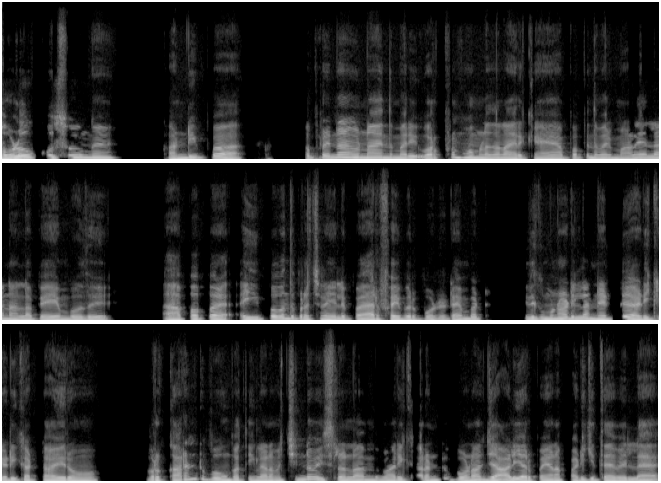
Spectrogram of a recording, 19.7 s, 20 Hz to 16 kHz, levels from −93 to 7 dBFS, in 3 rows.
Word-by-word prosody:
அவ்வளோ 180 +7 +8 0.2
கொசுங்க. 215 0 0 0.8
கண்டிப்பா. 185 +6 +2 0.8
அப்புறம் 205 +2 -3
என்னாகும்ன்னா, 220 -4 +2
இந்த 180 -1 +1
மாதிரி 180 -1 +1
ஒர்க் 175 0 -2
ஃப்ரம் 225 -3 -4
ஹோம்ல 175 -4 +3
தான் 170 - 0
நான் 155 - +2
இருக்கேன். 140 -1 -2
அப்பப்ப 170 +5 -7
இந்த 175 - 0
மாரி 160 -1 0
மழையெல்லா 175 +4 0
நல்லா 150 +2 0
பெய்யும்போது 135 -1 0 0.7
அ - - +1
அப்பப்ப 180 +4 -3 0.5
இப்போ 165 +6 -3
வந்து 210 0 0
பிரச்சனை 160 -3 -2
இல்ல, 140 0 +1
இப்போ 135 - -5
Air 160 - +2
Fiber 150 -2 +2
போட்டுட்டேன் 130 +6 -2
பட் 190 -2 -3 0.4
இதுக்கு 185 -1 0
முன்னாடிலா 195 +1 +2
நெட் 160 +5 0
அடிக்கடி 155 +1 +1
கட்டாயிரும். 140 -1 +2 0.6
அப்புறம் 160 -2 -2
கரண்ட் 230 - -2
போவும் 165 -3 +2
பார்த்தீங்களா, 145 +1 -1
நம்ம 135 -2 -1
சின்ன 180 +5 -2
வயசுலலா 160 -5 0
இந்த 150 -2 -1
மாதிரி 140 +3 0
கரண்ட் 145 +3 -2
போனா 145 +3 +3 0.2
ஜாலியா 150 +5 +4
இருப்போம் 140 -2 -2
ஏன்னா 145 +1 +1
படிக்கத் 150 +4 -3
தேவையில்ல. 130 -2 +2
155 Hz, 155 wpm, -22 LUFS, 140-180 Hz, 0.8 s, அவ்வளோ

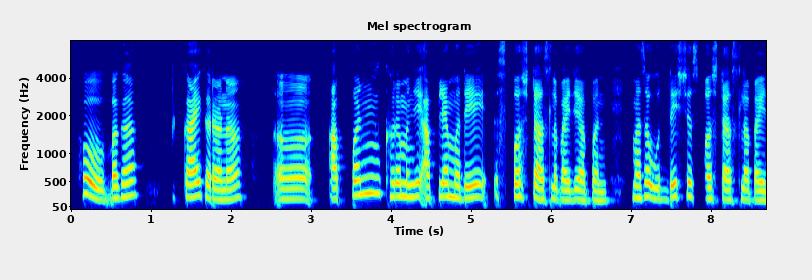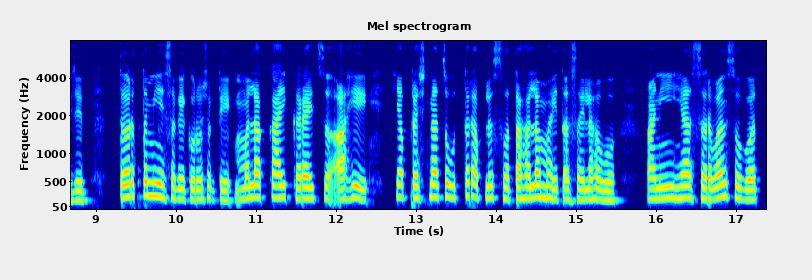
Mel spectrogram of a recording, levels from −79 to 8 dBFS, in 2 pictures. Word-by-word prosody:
हो. 230 -11 +5
बघा, 225 +7 +1 0.6
काय 225 +2 +6
करा 185 -5 +3
ना, 175 +1 +1 0.5
अ, - - -2 0.6
आपण 260 +10 0
खरं 235 0 0
म्हणजे 230 0 +1
आपल्यामध्ये 215 0 +1 0.2
स्पष्ट 230 -1 -1
असलं 190 +1 +2
पाहिजे 175 0 0
आपण. 160 -1 -2 0.3
माझा 210 +2 +1
उद्देश 215 +3 -1
स्पष्ट 195 -3 -3
असला 170 0 -1
पाहिजेत. 165 -1 0 0.5
तर 225 +2 +5
त - - +4
मी 245 -1 +3
हे 225 - +3
सगळे 190 -2 -2
करू 180 0 0
शकते. 170 -4 -5
मला 200 +4 +2
काय 210 0 +3
करायचं 195 0 +1
आहे? 185 +1 +2 0.4
या 225 - +2
प्रश्नाचं 220 +2 0
उत्तर 210 +3 -4
आपलं 205 -1 -1
स्वतःला 200 +1 +2
माहीत 205 -4 -1
असायला 175 +1 -1
हवं. 165 -3 -1 0.4
आणि 190 +2 +1
ह्या 210 +1 +2
सर्वांसोबत 195 -1 +1
200 Hz, 140 wpm, -24 LUFS, 180-220 Hz, 0.6 s, काय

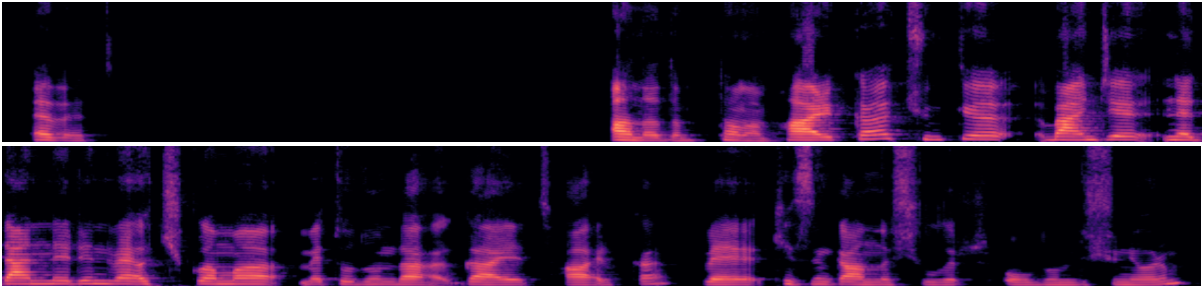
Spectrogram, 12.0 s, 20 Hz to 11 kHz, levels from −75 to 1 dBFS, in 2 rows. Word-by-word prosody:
Evet. 200 -3 -2 2.5
Anladım. 200 -3 +3
Tamam. 185 -5 -3
Harika 225 +9 +5
çünkü 275 -2 -5 0.4
bence 245 0 +4
nedenlerin 235 +1 +2
ve 230 -1 +3
açıklama 220 -1 0
metodun 205 0 -8
da 200 -1 0
gayet 190 -2 -1
harika 195 +6 -3 0.2
ve 195 -1 0
kesinlikle 210 -2 -3
anlaşılır 190 -1 -5
olduğunu 185 -1 -9
düşünüyorum. 190 - -8
210 Hz, 90 wpm, -25 LUFS, 195-230 Hz, 2.5 s, Harika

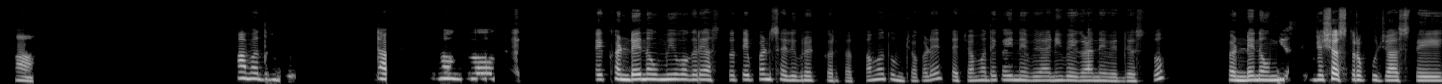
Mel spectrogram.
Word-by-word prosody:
हां. 175 -4 +1 2.1
हां, 285 - +7
मग 265 -1 +3
धुवून 225 - -5 0.8
त्यात 255 -1 +6 0.5
मग 270 -3 +4 0.2
अ, 260 - -2 0.8
ते 225 - +1
खंडेनवमी 235 -1 +5
वगैरे 225 -1 0
असतं 215 0 -4
ते 220 - +1
पण 240 0 +2
सेलिब्रेट 195 -4 -2
करतात 165 -4 -9
का 190 - -5
मग 235 +3 -1
तुमच्याकडे? 185 +3 -5
त्याच्यामध्ये 185 +3 -5
काही 205 0 -2
नैवे 190 -2 -2
आणि 185 0 -2
वेगळा 180 -1 -1
नैवेद्य 165 -2 -4
असतो? 165 - -5 0.7
खंडेनवमी 200 +1 +4
असते - - -19
म्हणजे 215 +1 +1
शस्त्रपूजा 210 -6 +4
असते 180 0 -1
205 Hz, 125 wpm, -24 LUFS, 185-230 Hz, 2.1 s, हां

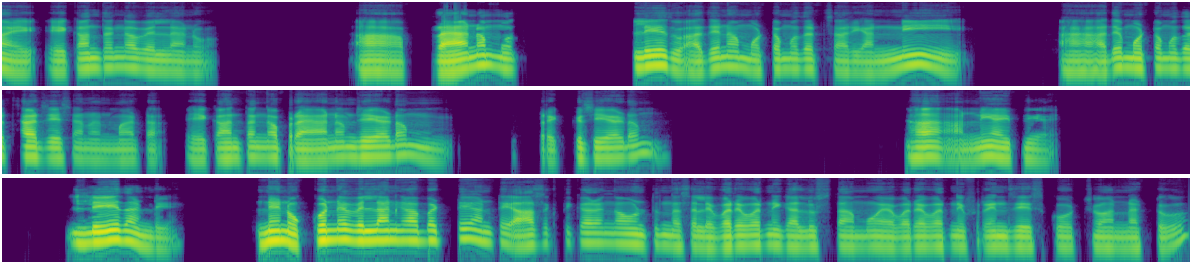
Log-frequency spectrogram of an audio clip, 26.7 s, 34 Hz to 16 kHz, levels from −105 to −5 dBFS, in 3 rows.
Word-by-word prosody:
ఏ - - -2 0.3
-ఏకాంతంగా 135 +4 -2
వెళ్ళాను. 110 -3 -5 1.2
ఆ! 110 - +3 0.5
ప్రాణం 120 +10 +7
మొ 130 - 0 1.0
లేదు 155 -4 +5
అదే 120 +6 -1
నా 145 - 0
మొట్టమొదటిసారి 120 -2 -5
అన్నీ 130 +11 0 1.1
ఆ! - - -4 0.2
అదే 130 +6 -1
మొట్టమొదటిసారి 130 -1 0
చేశానన్నమాట. 105 -2 -7 0.4
ఏకాంతంగా 115 +2 -2
ప్రయాణం 110 +3 0
చేయడం, 130 +3 +1 1.0
ట్రెక్కు 120 - -6
చేయడం 120 +4 -2 2.0
ఆ! 120 +1 +3 0.3
అన్ని 110 +5 -2
అయిపోయాయి. 110 -3 -7 1.7
లేదండి. 155 - +6 0.8
నేనొక్కడినే 170 +3 +7
వెళ్ళాను 175 +1 +7
కాబట్టే, 170 +2 0
అంటే 145 -3 -5 0.2
ఆసక్తికరంగా 140 +2 -5
ఉంటుందసలు 115 -3 -5
ఎవరెవరిని 120 +2 0
కలుస్తాము, 115 0 -5
ఎవరెవరిని 115 +1 -4
ఫ్రెండ్స్ 115 0 -3
జేసుకోవచ్చు, 110 0 -8
అన్నట్టు. 105 0 -7
120 Hz, 80 wpm, -23 LUFS, 110-135 Hz, 2.0 s, ప్రాణం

